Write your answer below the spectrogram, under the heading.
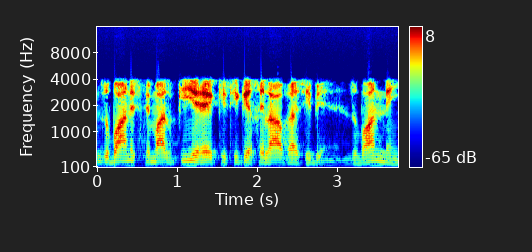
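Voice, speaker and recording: The speaker has a normal speaking voice and fairly even intonation. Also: man. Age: 60s. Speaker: Islamic scholar, caller. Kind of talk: casual chat.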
